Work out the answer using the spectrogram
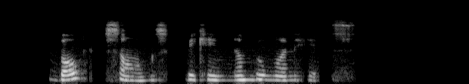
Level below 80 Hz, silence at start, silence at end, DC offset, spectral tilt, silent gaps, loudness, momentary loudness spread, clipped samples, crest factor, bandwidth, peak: -64 dBFS; 0.5 s; 1.2 s; under 0.1%; -6 dB/octave; 0.95-1.05 s, 1.69-1.85 s, 3.22-3.31 s; -19 LUFS; 20 LU; under 0.1%; 20 dB; 7.8 kHz; -2 dBFS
